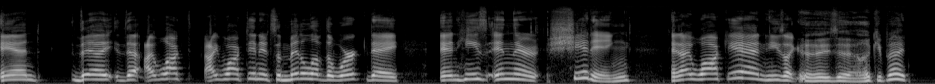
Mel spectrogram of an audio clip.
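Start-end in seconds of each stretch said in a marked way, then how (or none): 8.0-9.1 hesitant, faked, disguised voice. Retelling what a coworker said from inside the bathroom: imitating a disguised voice. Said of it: "Trying to disguise his voice".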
